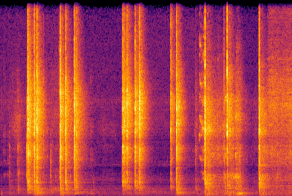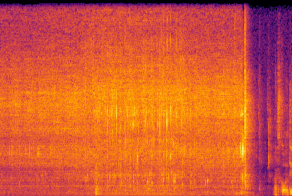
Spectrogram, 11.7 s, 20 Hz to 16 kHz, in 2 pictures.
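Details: Hotpoint 9530 washing machine after new carbon brushes and cold double solenoid valve fitted: a few clicks then steady even hiss of water filling for several seconds, no buzzing or chattering; normal inlet valve fill.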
